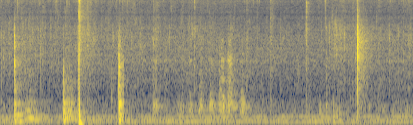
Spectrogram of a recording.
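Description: Smoked pancetta sizzles and crackles in a frying pan as a utensil stirs it, with a steady low fry and a few sharp scraping knocks, close by, without voices.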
